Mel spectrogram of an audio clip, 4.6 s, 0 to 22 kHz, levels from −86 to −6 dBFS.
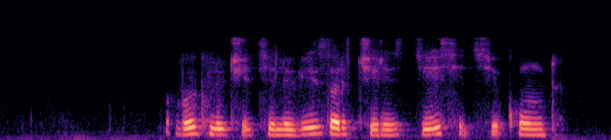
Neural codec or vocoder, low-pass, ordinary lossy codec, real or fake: codec, 16 kHz, 2 kbps, X-Codec, WavLM features, trained on Multilingual LibriSpeech; 7.2 kHz; Opus, 16 kbps; fake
